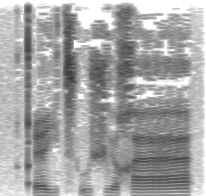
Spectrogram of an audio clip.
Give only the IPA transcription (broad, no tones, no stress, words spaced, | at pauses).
qʼiːt͡sʼuʃʏχaː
